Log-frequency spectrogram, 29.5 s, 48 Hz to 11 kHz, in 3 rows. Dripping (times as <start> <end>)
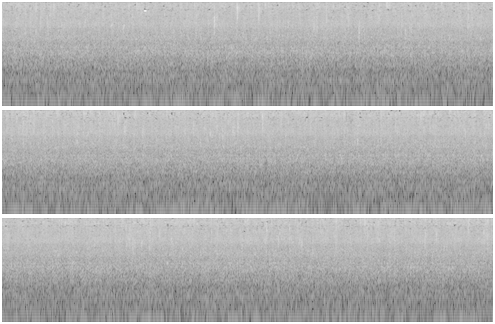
1.8 5.3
